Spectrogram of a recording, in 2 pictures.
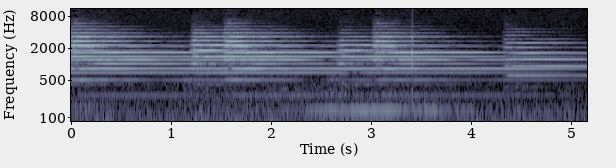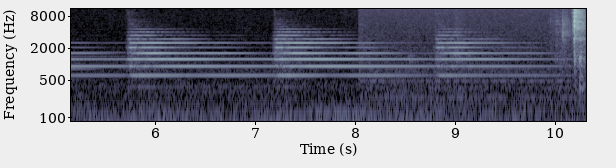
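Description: Church bells ringing a slow sequence of single strokes on different notes, a new stroke about every second and a half, each note ringing on and fading into the next.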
